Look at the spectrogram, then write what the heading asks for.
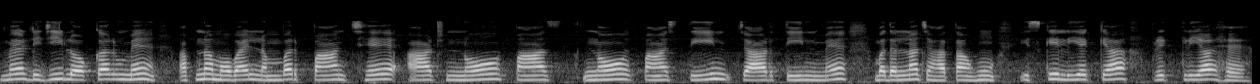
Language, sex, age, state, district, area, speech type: Hindi, female, 45-60, Uttar Pradesh, Sitapur, rural, read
